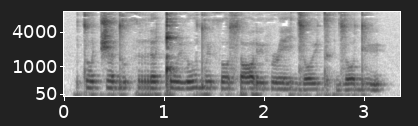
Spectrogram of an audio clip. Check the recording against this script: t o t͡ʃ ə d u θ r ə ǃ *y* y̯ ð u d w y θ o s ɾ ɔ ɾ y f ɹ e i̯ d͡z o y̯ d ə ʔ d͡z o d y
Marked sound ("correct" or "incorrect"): incorrect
